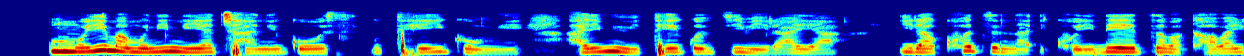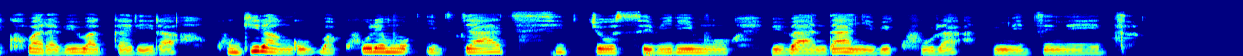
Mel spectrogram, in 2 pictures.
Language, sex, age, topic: Rundi, female, 18-24, agriculture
